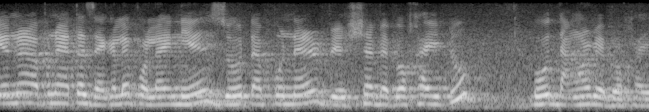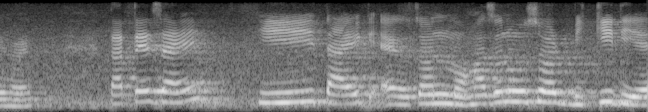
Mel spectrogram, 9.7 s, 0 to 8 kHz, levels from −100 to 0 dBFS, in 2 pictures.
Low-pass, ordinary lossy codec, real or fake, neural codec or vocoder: 7.2 kHz; none; real; none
